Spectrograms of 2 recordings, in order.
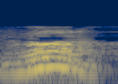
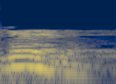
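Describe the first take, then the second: First: The first consonant sounds heavy and full. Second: The first consonant sounds light and thin. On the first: The speaker calls it right. "كل جنس القرآن مدام عليها فتحة تفخم الغاء" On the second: The speaker calls it wrong. "اظن مفيش واحد ابدا يقول غارة ابدا"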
